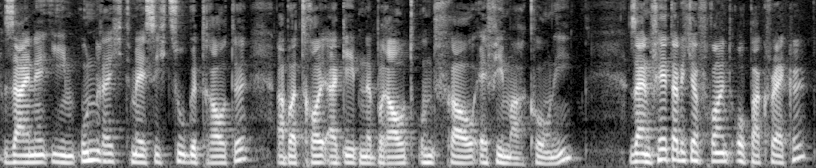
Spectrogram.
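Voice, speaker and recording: Male co-narrator, radio satire: average pitch, formal chronicler delivery with irony. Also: moderate pace, fairly bright tone.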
